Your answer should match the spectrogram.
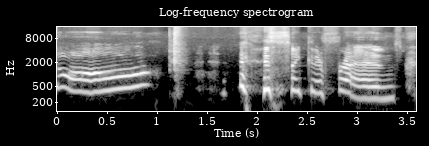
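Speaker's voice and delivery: high, drawn-out aww with a laugh; touched cooing. Retold or imitated. Reader melting at two characters' friendship, cooing. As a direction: coo it high, giggling.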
